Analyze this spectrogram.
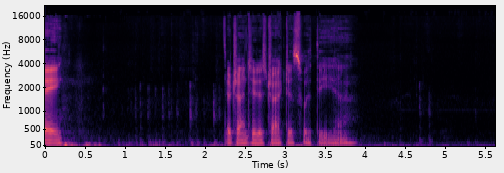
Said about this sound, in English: are you typing on your new MacBook Pro? Yes, I am. What does it sound like over the mic? It's okay. I mean, it's better than like this thing.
